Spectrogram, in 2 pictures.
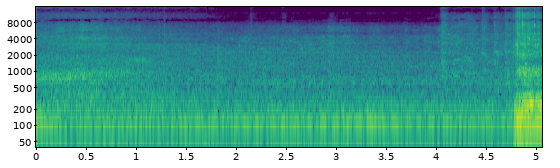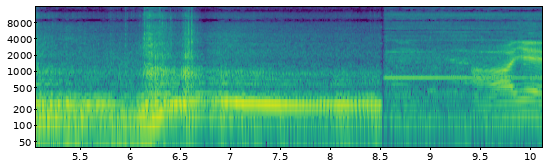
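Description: A 2019 Dodge Charger R/T with a 5.7 Hemi and active exhaust, stock mufflers still fitted, sits near quiet background hum before the engine fires with a loud bark and settles into a throaty idle, then cuts off abruptly.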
